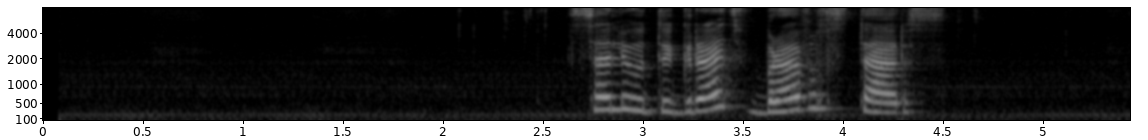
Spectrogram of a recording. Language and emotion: Russian, positive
